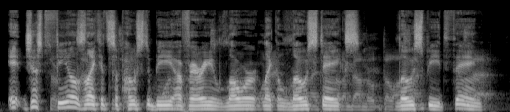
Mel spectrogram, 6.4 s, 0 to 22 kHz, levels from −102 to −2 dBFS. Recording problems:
voice in the background; faint; throughout; 20 dB below the speech

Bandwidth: 14.5 kHz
